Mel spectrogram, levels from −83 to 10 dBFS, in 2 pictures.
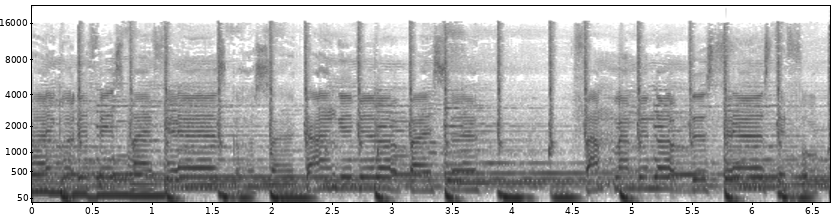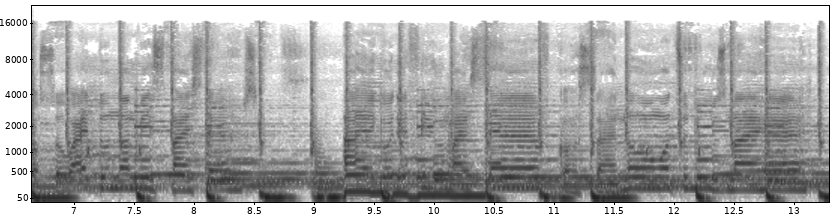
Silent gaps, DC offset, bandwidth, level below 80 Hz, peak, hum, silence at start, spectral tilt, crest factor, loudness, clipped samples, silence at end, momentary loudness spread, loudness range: none; under 0.1%; 17 kHz; -18 dBFS; 0 dBFS; none; 0 s; -5 dB/octave; 12 dB; -13 LUFS; under 0.1%; 0 s; 3 LU; 2 LU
